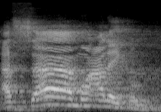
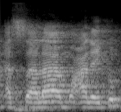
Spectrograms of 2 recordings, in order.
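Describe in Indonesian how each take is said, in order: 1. Salamnya diucapkan tanpa suku kata 'la'. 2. Salamnya diucapkan dengan suku kata 'la' yang lengkap. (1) "la-nya dihilangkan" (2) "Dia tidak mengatakan assalamualaikum"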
